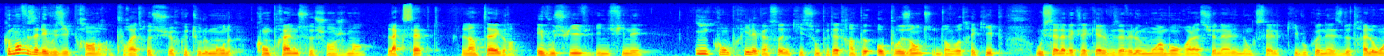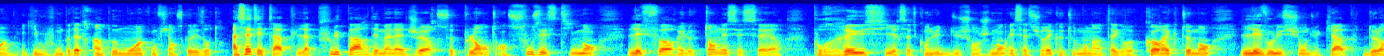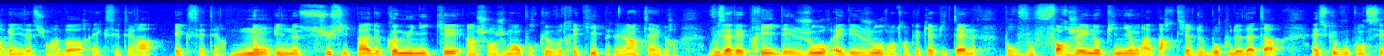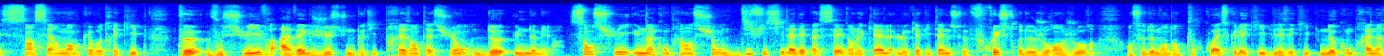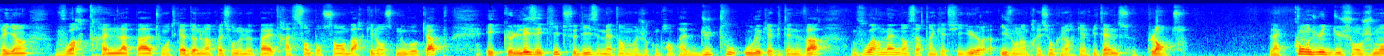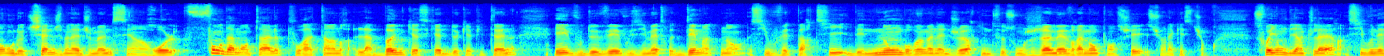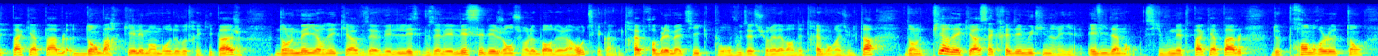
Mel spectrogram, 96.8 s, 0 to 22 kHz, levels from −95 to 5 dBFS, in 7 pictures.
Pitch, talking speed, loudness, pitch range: 105 Hz, 220 wpm, -22 LUFS, 100-120 Hz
